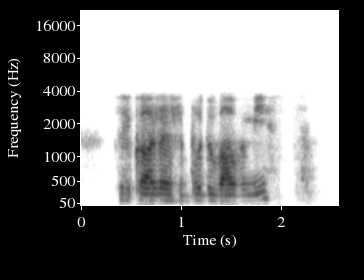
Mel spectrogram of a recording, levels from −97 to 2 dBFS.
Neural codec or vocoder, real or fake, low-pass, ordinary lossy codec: none; real; 3.6 kHz; Opus, 32 kbps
